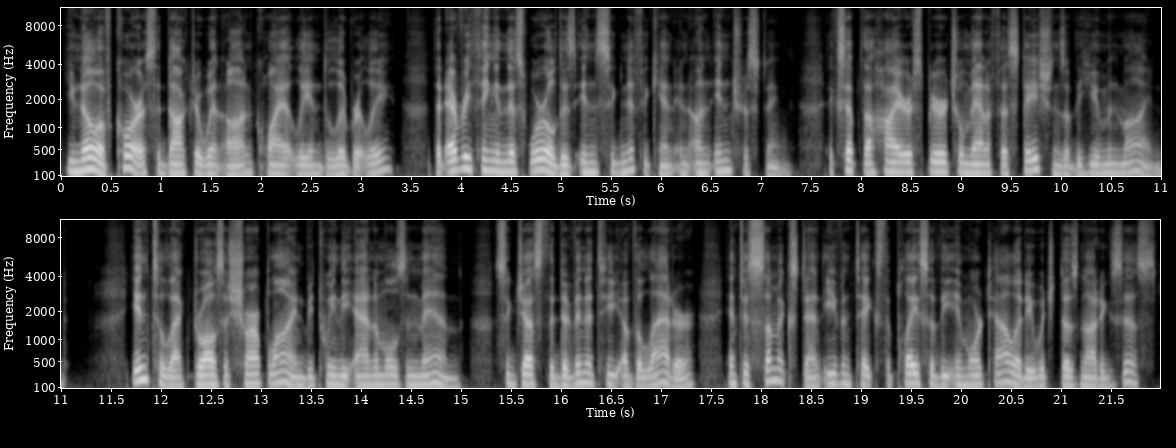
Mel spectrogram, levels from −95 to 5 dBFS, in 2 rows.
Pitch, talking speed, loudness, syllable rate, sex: 135 Hz, 165 wpm, -21 LUFS, 5.4 syllables/s, male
